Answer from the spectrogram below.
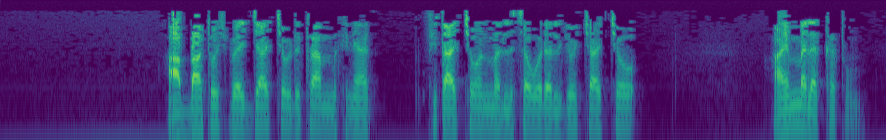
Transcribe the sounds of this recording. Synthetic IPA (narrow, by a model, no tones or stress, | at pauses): ʔa̰bːat̪ʰo̞t͡ʃːbəɨd͡ʒːat͡ʃːɛwd̪ɨkʰammːɨknijat̪ | fit̪ʰat͡ʃːɛwnməlːɨsəwɔd̪əlɨd͡ʒo̞t͡ʃːat͡ʃːɛw | ʔa̰jɪmːələkːət̪ʰṵm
